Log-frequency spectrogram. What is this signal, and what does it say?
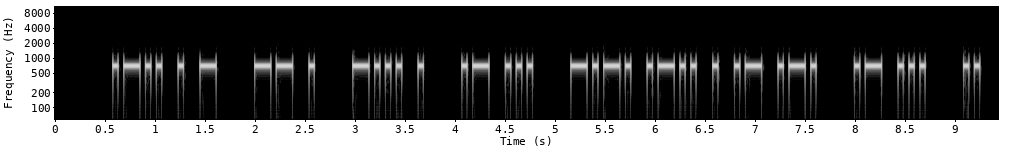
Morse code, heard as a keyed tone, about 22 wpm, 700 Hz. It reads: LET ME BE AS CLEAR AS I
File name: Sentences with 9-Word Phrases - 22wpm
